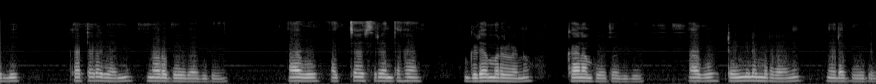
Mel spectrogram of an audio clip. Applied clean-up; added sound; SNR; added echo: neural separator model SepFormer DNS4.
